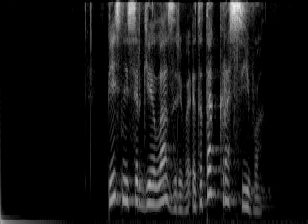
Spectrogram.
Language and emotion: Russian, positive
